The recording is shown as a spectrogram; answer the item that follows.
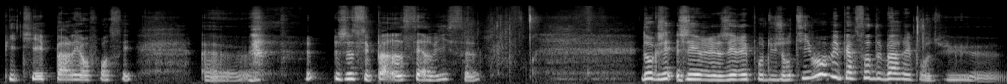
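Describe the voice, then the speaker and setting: Chatty, rambling French-speaking woman, gravelly. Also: a little high, slow, long pauses. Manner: chatty, rambling, laughs often, many restarts. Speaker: vlogger. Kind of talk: casual chat.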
